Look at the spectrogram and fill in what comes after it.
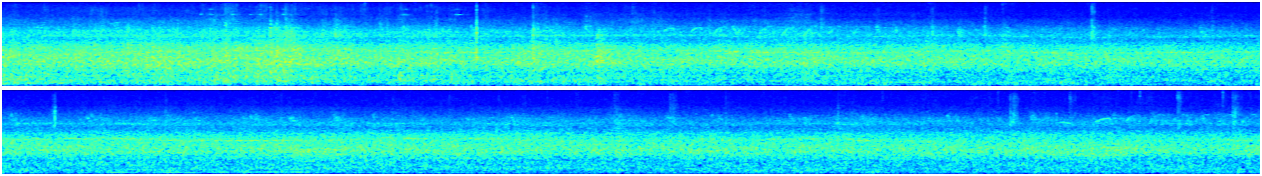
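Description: Passenger train rolling away over curved track: a steady rumble of wheels on rails that fades over the first half, then holds at a low, even level.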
